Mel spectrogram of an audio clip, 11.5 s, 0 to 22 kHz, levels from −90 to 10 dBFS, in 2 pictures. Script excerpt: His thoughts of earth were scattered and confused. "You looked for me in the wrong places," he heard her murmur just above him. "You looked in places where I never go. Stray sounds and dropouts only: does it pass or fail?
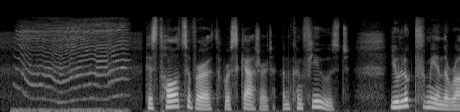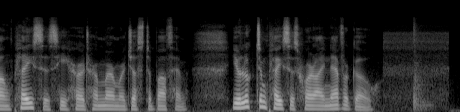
fail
